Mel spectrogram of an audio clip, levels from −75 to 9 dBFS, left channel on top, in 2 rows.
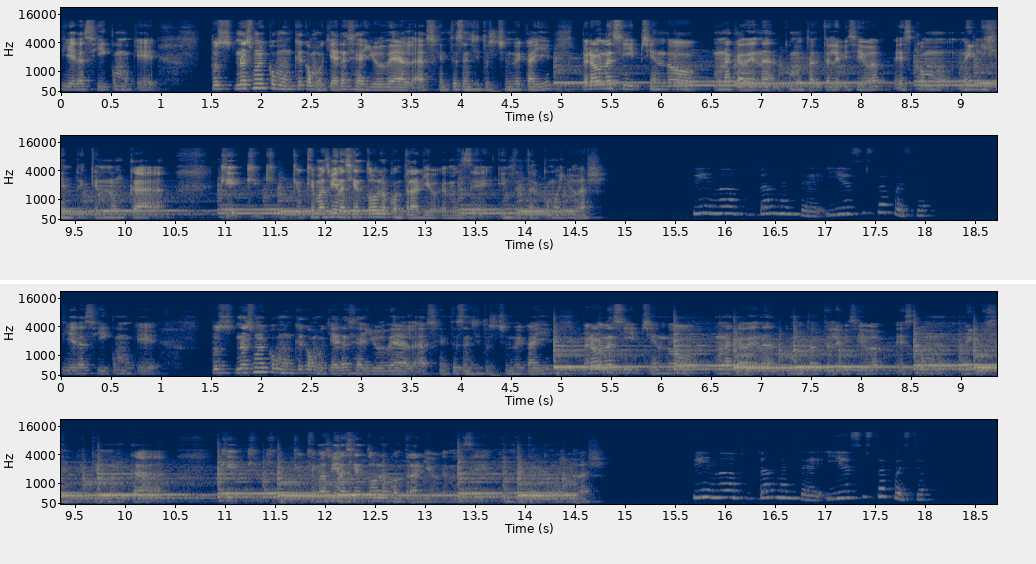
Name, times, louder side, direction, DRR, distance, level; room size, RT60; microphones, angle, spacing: voice 1, 0.0-14.8, left 6 dB, 60° left, 0.3 m, -28 dB
sound 1, 4.9-14.5, right 5 dB, 90° right, 0.3 m, -28 dB
voice 2, 15.7-18.0, right 2 dB, 20° right, 0.4 m, -38 dB
2.5 x 2.1 x 2.5 m
head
